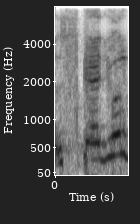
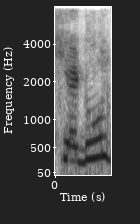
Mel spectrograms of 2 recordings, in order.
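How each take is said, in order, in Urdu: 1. یہ لفظ sk آواز سے شروع ہوتا ہے۔ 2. یہ لفظ sh آواز سے شروع ہوتا ہے۔ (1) "تو اسکیجول کون بولتا ہے؟ امریکن" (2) "اور شیڈول کون بولتا ہے؟ برطانیہ"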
